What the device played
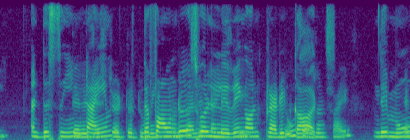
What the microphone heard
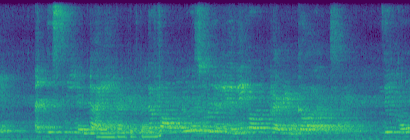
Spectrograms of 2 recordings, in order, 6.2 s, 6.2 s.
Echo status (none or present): present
